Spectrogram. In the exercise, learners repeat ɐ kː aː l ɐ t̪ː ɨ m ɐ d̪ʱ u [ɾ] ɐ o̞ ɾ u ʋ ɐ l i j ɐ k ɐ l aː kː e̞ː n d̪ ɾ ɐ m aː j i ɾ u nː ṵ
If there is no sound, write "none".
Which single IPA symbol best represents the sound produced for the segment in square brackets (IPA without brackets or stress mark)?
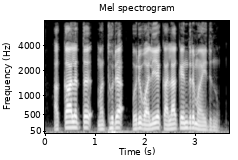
ɾ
